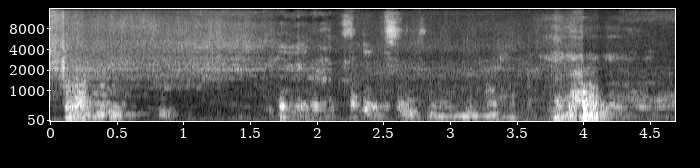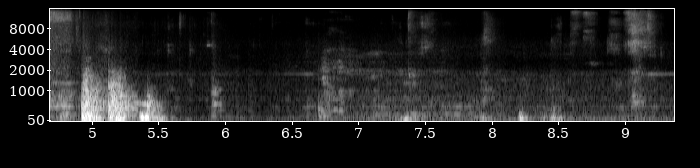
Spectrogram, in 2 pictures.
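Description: Beef goes into a pot for Korean seaweed soup, sizzling and spattering loudly for a few seconds, then dropping to faint scattered kitchen clatter. A person talks over it.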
